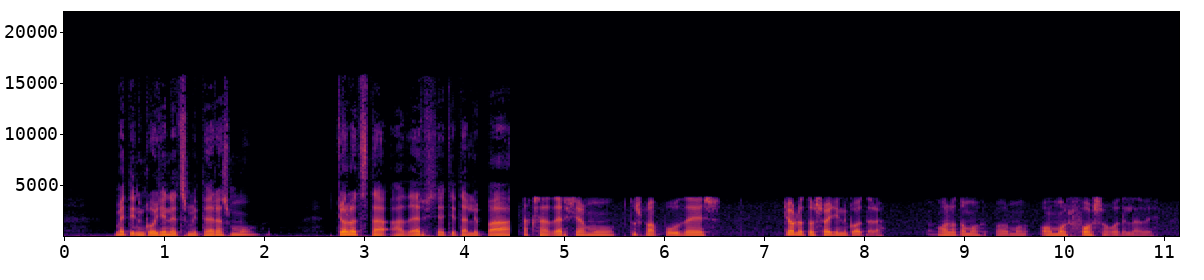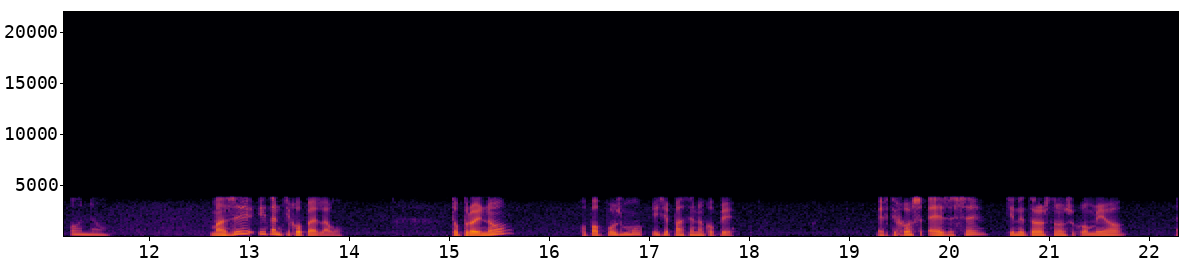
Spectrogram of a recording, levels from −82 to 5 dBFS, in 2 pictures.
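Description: At 4.46 s the input was likely switched to a poorer device, with an 80 ms silence at the switch. From there to the end the speech is cut off above 3.8 kHz and sounds dull and boxy, at much the same level, over a new noise floor roughly 35 dB down.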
